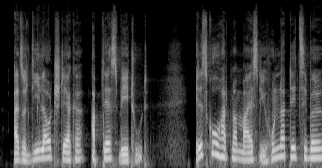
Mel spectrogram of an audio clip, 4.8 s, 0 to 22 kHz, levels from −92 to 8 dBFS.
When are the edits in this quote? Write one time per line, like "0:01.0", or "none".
0:02.9
0:03.9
